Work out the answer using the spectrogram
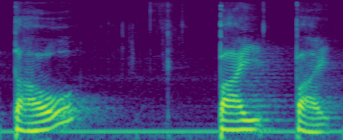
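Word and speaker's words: Tao Pai Pai: case in the past Toriyama Sensei uses the Chinese pronunciation of these characters which make it Tau bye bye and in an interview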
